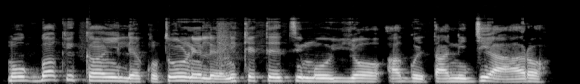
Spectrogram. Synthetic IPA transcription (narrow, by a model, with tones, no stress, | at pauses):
mo˧ɡ͡bɔ˦ki˦kã˧i˨lɛ˨kũ˨to˨˦ɾ̃ĩ˧lɛ˨nĩ˨˦ke˦te˦ti˦mo˧jɔ˧a˧ɡo˧˨i˨ta˧nĩ˧d͡ʒi˦a˦˨a˨˦ɾɔ˦˨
